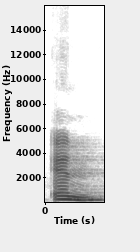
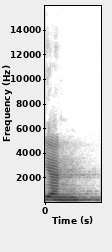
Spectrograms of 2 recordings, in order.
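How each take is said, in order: First: It begins directly with a vowel. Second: It begins with a y sound. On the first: The speaker calls it right. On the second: The speaker calls it wrong.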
